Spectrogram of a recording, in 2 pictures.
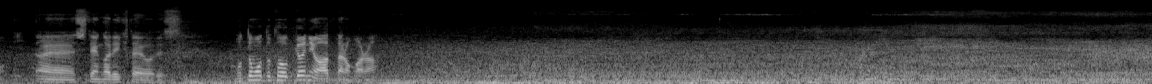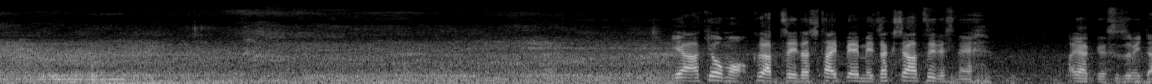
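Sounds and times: vehicles driving past: 0:00.0 - 0:23.0
engine passing close: 0:02.4 - 0:18.3.

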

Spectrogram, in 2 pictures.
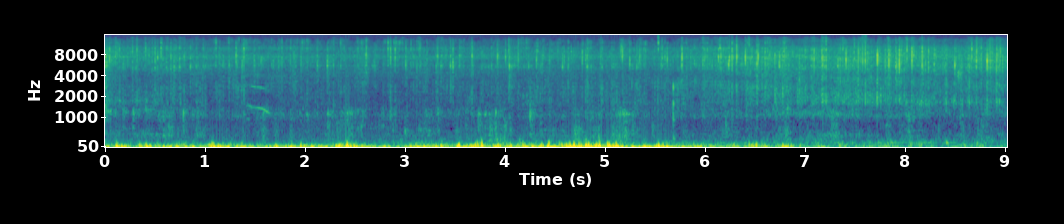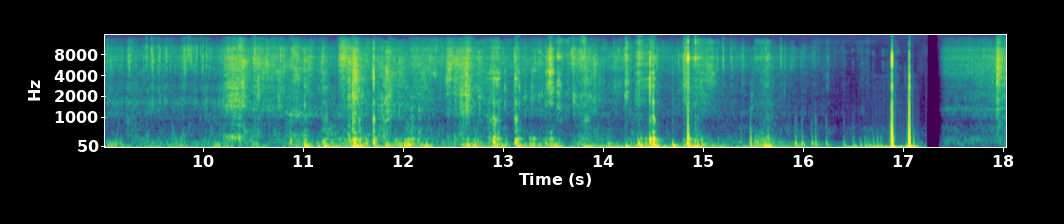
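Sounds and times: low rumble: 0:00.0 - 0:08.9.

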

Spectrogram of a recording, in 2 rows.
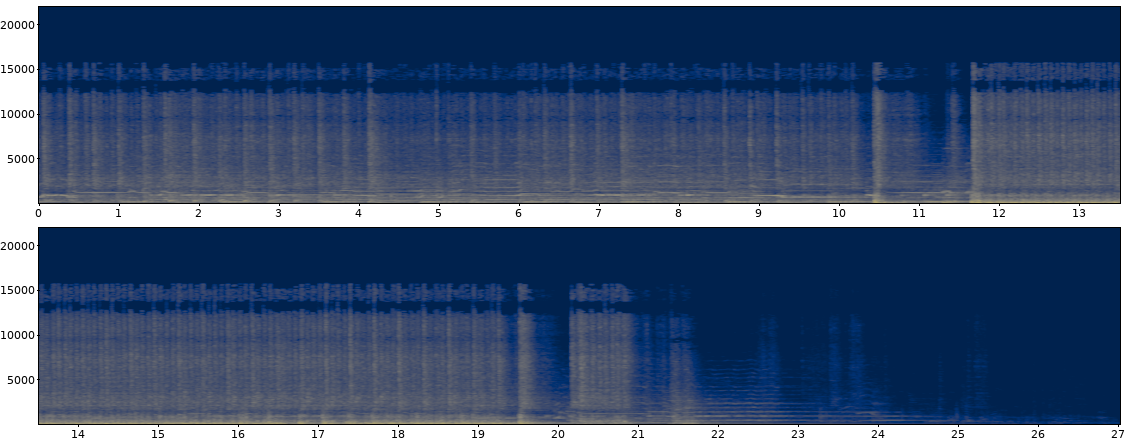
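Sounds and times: cymbals: 0:00.0 - 0:24.5.

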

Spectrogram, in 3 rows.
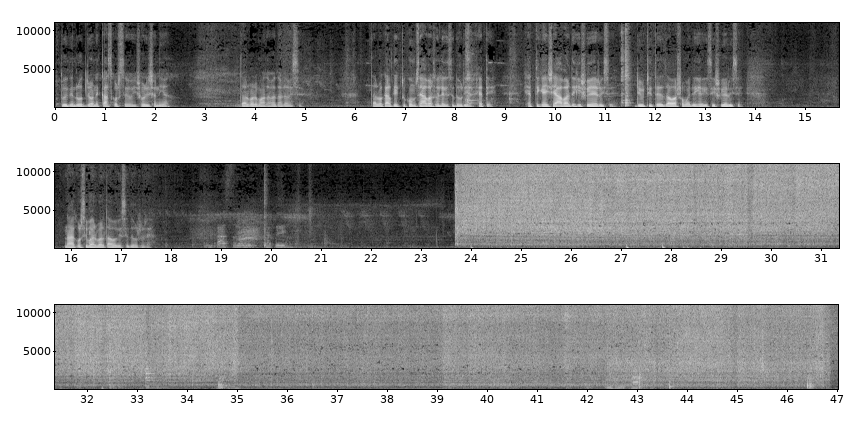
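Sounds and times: greens sizzling in hot oil: 0:23.7 - 0:47.0.

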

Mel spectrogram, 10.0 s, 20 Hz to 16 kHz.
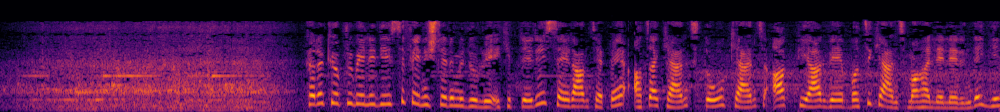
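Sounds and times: excavator engine and hydraulics: 0:00.0 - 0:03.1.

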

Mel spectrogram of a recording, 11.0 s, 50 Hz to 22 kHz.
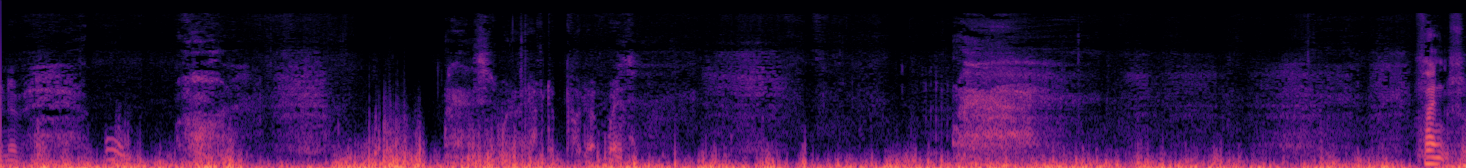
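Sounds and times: wind on microphone: 0:00.0 - 0:11.0
ram breathy sound: 0:01.3 - 0:03.6, 0:04.8 - 0:10.6.

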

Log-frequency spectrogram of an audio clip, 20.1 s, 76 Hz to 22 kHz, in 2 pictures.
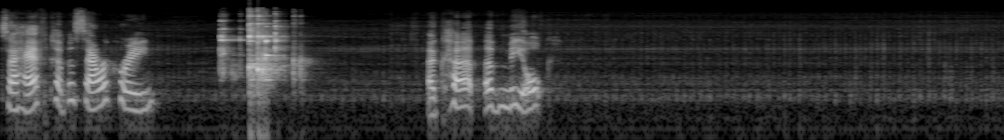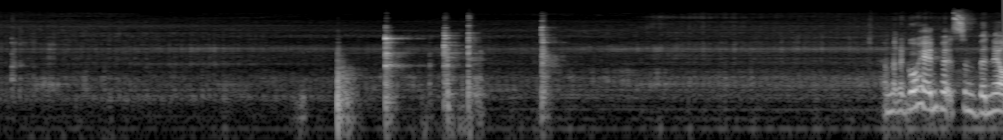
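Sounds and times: glassware clinking and knocking: 0:02.2 - 0:03.1, 0:13.4 - 0:14.9
stand mixer humming: 0:05.1 - 0:20.0.

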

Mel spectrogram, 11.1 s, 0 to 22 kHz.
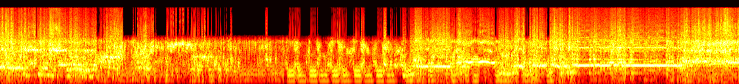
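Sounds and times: live pop music over sound system: 0:00.0 - 0:11.0
steady low note: 0:01.8 - 0:07.1.

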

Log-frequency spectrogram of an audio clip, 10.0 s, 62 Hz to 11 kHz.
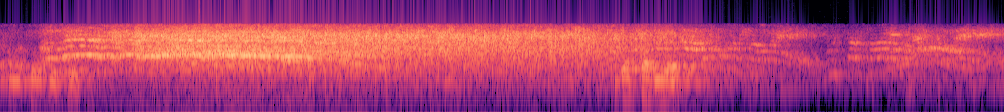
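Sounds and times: audience applauding: 0:01.1 - 0:07.1.

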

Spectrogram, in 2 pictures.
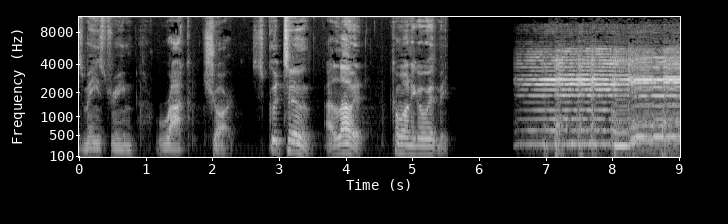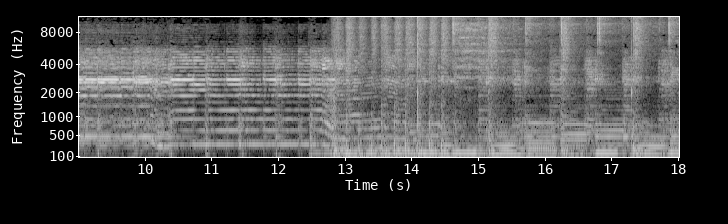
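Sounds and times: blues electric guitar: 0:06.6 - 0:18.0.

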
